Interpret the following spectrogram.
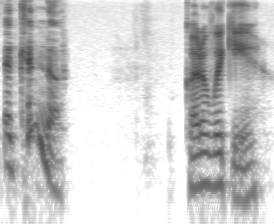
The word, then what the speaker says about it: echidna: An Echidna.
